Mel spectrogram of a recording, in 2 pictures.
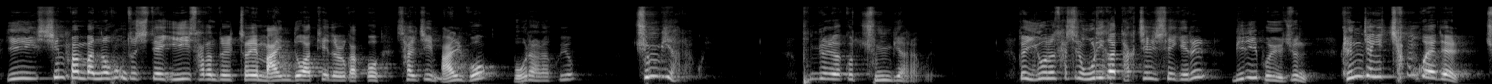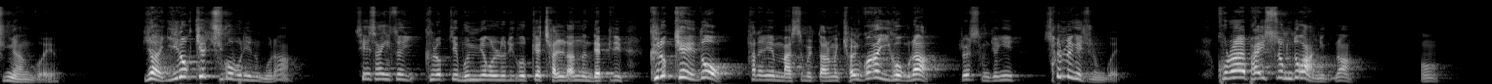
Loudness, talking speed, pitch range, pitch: -19 LUFS, 335 characters per minute, 215-325 Hz, 260 Hz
